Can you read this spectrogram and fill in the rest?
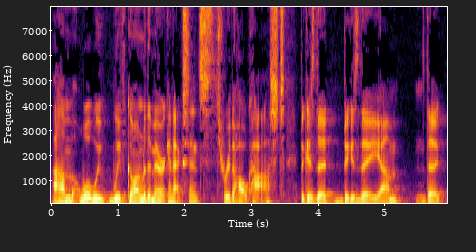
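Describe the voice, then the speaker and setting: A man who acts, talking in a measured, reflective and conversational way as an interview guest. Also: lowish voice, expressive. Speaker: actor being interviewed.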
